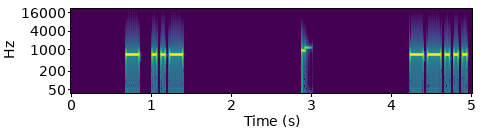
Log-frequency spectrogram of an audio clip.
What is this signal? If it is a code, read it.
Morse code, heard as a keyed tone, about 22 wpm, 700 Hz. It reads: T U 7
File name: practice / 22wpm / Two Letter-Number Combinations - 22wpm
